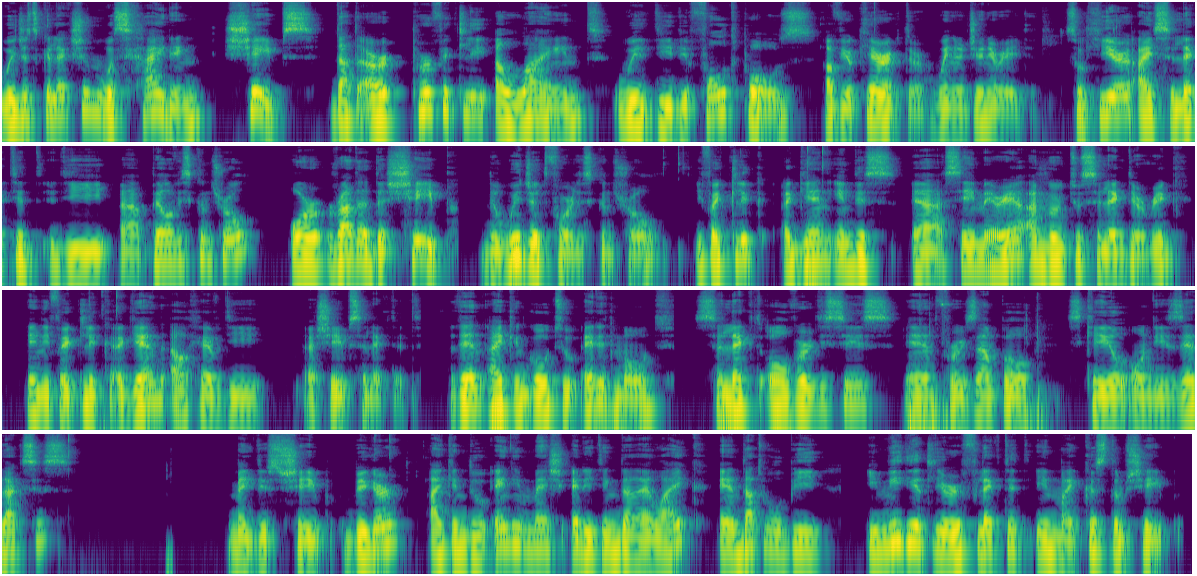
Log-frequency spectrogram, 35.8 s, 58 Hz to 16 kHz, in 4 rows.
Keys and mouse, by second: 13.9 middle click, 18.6 click, 20.9 middle drag, 21.5 Tab, 23.2 1, 23.6 a, 24.6 s, 28.0 s.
